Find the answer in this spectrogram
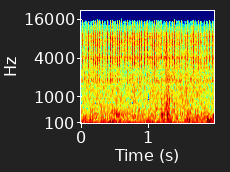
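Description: Steady wind rumble and hiss on the microphone in open water, with no single event standing out.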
